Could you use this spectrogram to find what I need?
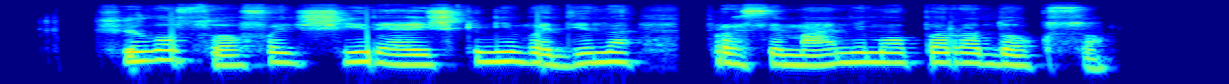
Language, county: Lithuanian, Panevėžys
